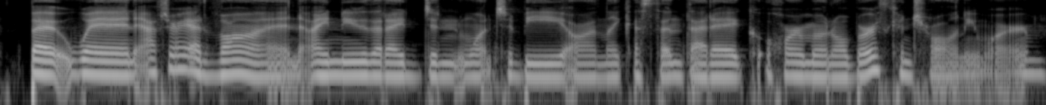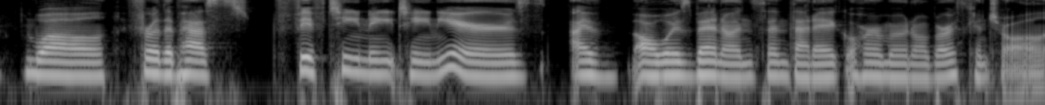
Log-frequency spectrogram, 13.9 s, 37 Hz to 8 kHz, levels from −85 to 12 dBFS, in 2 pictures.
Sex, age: female, 20-39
